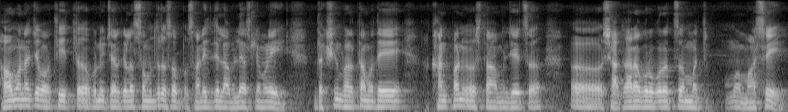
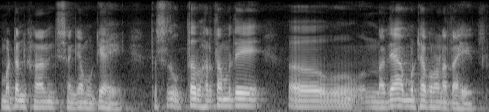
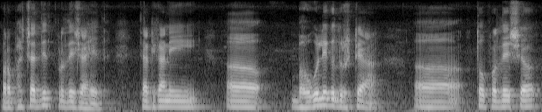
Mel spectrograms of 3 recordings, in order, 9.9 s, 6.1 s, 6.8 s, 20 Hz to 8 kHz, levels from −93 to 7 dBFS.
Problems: constant background noise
